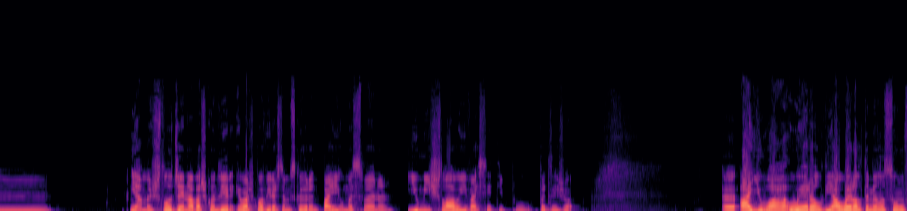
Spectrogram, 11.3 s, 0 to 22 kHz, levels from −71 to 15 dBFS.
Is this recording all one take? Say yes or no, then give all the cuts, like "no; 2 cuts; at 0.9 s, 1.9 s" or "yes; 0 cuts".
no; 1 cut; at 5.0 s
